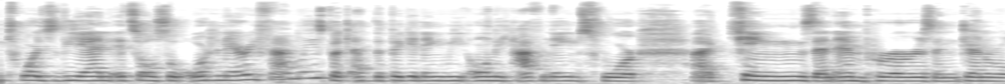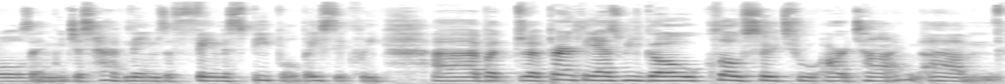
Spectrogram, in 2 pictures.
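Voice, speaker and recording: Chatty woman vlogger, medium pitch. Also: a little mellow. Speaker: book vlogger. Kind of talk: casual chat to camera.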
